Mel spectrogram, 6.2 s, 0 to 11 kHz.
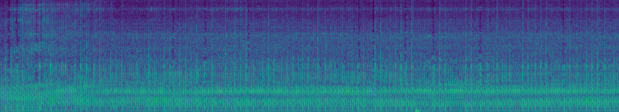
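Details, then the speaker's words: Stock ProMac 10-10 chainsaw with 28-inch bar, tuned, long cut in a big fir log: steady high buzz at even pitch, no bogging or surging; normal cutting under load. "So that was stock. That's a stock saw. It's ripping, you know."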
